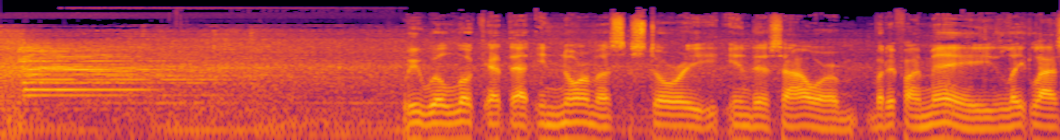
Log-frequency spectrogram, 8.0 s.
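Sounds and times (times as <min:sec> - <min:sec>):
church bells tolling in Newtown: 0:00.1 - 0:01.9
speech: 0:03.0 - 0:07.9.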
